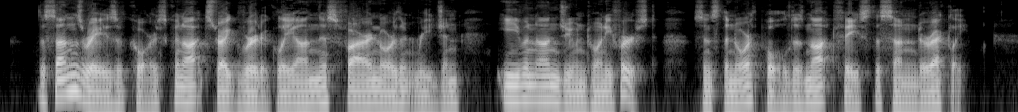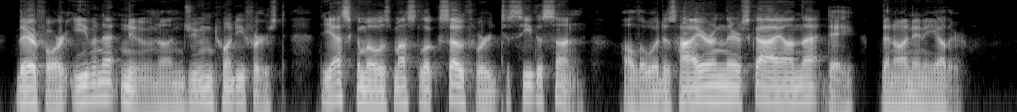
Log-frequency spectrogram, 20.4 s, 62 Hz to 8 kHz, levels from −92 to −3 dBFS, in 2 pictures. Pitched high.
No: very low, 80 Hz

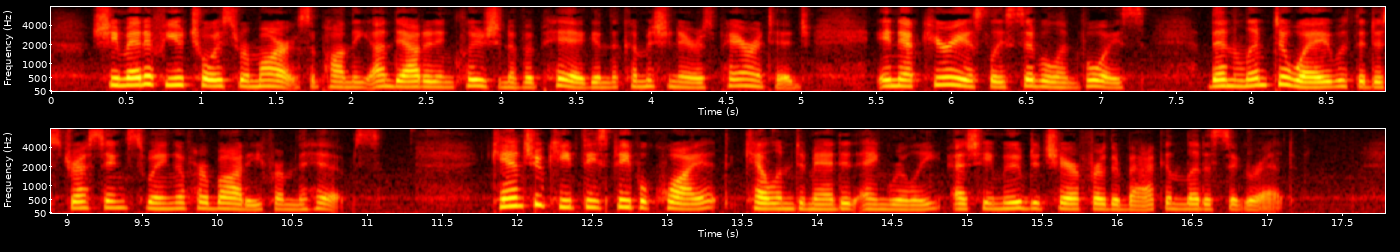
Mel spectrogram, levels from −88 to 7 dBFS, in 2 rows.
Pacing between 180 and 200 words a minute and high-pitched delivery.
Yes: average, 185 wpm; high, 195 Hz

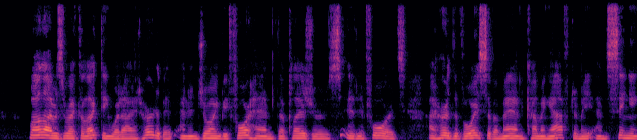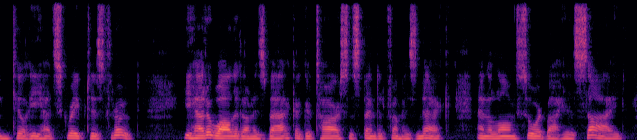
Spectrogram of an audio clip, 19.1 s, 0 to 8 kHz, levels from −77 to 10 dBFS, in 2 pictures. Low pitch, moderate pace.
Yes: low, 125 Hz; average, 180 wpm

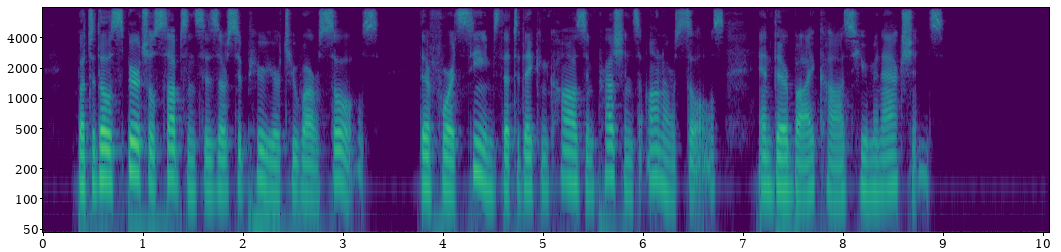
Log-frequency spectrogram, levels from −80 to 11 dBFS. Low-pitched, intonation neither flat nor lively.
Yes: low, 130 Hz; average, 3.8 semitones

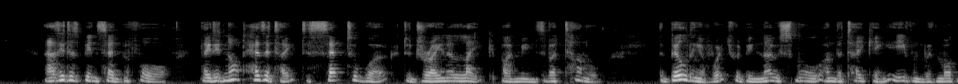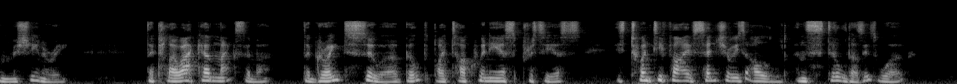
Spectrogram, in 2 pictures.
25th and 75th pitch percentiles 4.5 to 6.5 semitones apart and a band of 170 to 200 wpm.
Yes: average, 4.9 semitones; average, 175 wpm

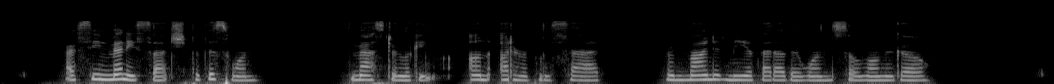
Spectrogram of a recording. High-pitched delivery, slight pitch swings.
Yes: high, 195 Hz; narrow, 2.0 semitones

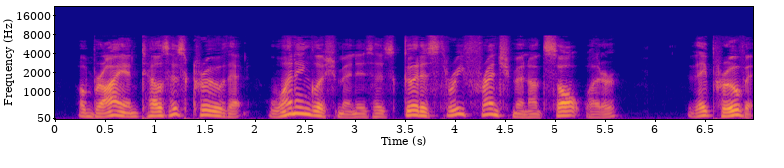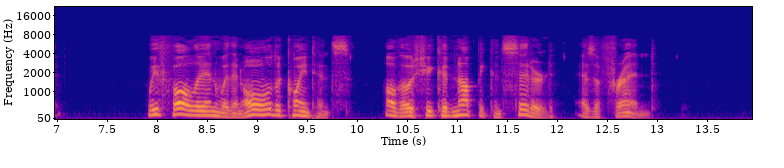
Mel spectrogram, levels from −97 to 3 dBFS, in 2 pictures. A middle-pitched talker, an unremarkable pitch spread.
No: medium, 145 Hz; wide, 6.9 semitones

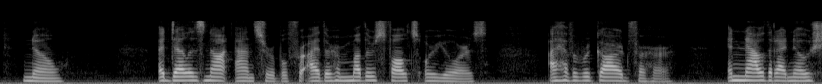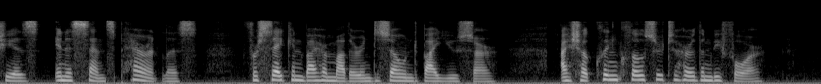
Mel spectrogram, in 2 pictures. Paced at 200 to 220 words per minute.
No: average, 160 wpm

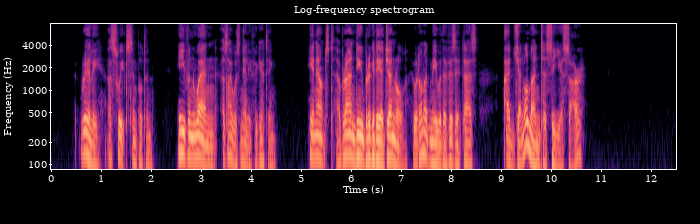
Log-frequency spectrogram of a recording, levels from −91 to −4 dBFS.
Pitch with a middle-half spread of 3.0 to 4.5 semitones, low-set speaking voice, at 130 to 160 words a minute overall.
No: average, 5.1 semitones; low, 100 Hz; average, 155 wpm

